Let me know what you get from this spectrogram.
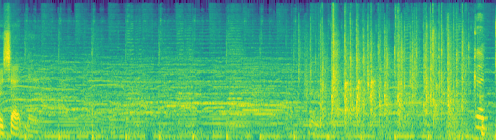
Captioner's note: cheers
